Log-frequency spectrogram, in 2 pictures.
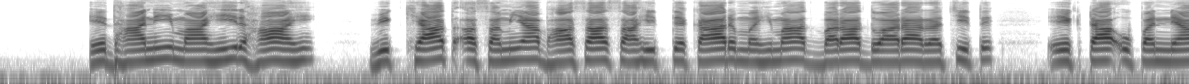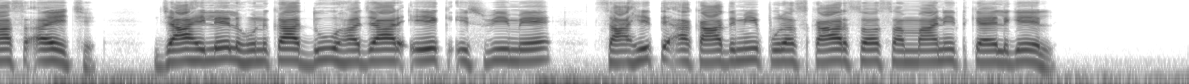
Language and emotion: Maithili, neutral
